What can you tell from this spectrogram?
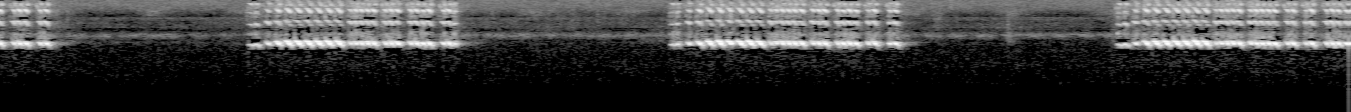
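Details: Crickets chirping at night, a high, bright pulsed trill delivered in bursts of about one and a half seconds separated by short silent gaps, four bursts in all, with no other sounds.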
